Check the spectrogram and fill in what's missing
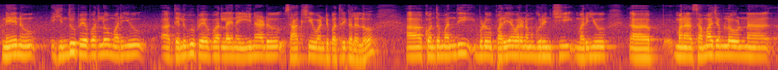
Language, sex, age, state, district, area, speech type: Telugu, male, 30-45, Telangana, Hyderabad, urban, spontaneous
